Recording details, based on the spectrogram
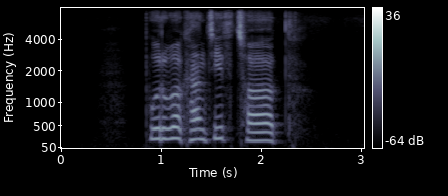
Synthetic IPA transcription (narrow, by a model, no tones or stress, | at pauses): purbʌkʰant͡sit̪t͡sʰʌt̪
